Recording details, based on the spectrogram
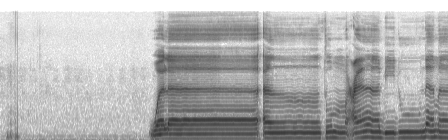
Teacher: ditahan suara dari rongga hidung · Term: ghunnah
